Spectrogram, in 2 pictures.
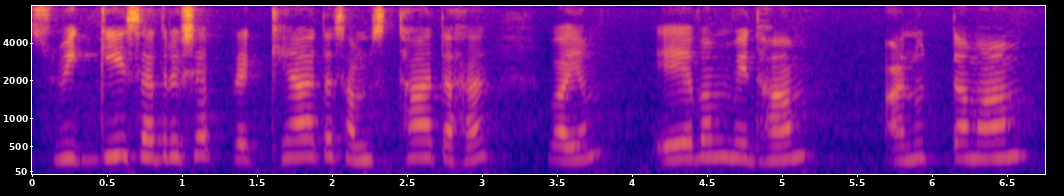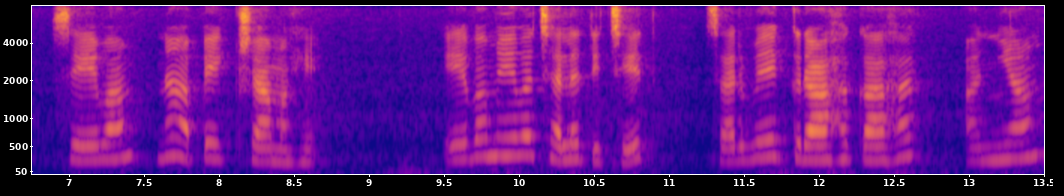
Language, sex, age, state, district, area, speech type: Sanskrit, female, 18-30, Andhra Pradesh, Chittoor, urban, spontaneous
